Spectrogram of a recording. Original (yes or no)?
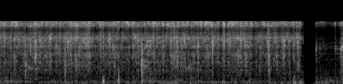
no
